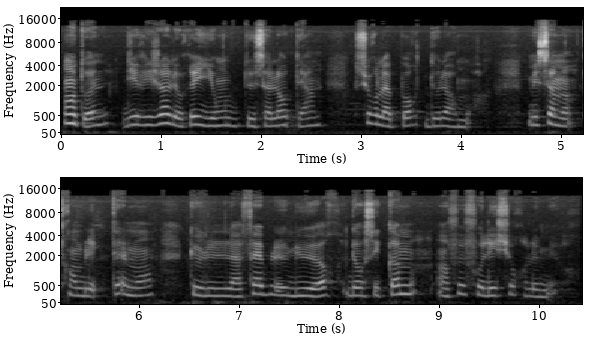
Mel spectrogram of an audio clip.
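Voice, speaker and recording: Lady reading a kids' book, mellow and steady. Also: medium pitch, measured pace. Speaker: reader. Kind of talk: scripted narration.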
